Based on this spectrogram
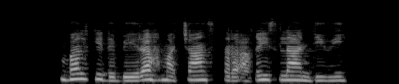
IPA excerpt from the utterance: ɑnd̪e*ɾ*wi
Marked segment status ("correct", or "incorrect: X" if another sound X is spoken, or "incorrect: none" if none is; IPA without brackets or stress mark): incorrect: none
